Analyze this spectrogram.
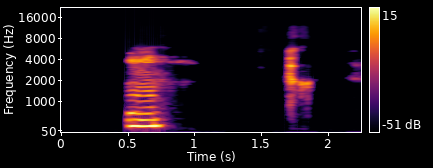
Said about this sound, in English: So let me say, sorry, I'm just getting over a bit of a cough.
